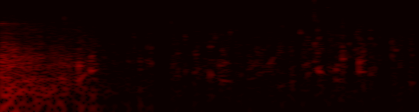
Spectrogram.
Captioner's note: nature sounds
